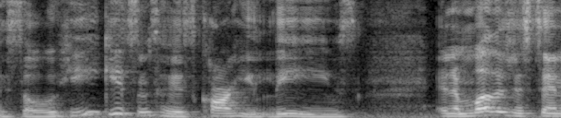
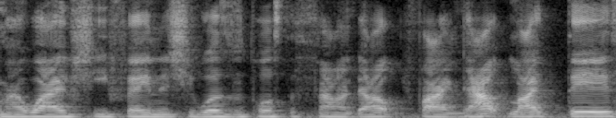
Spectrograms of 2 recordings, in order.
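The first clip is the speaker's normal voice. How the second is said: ordinary talk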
